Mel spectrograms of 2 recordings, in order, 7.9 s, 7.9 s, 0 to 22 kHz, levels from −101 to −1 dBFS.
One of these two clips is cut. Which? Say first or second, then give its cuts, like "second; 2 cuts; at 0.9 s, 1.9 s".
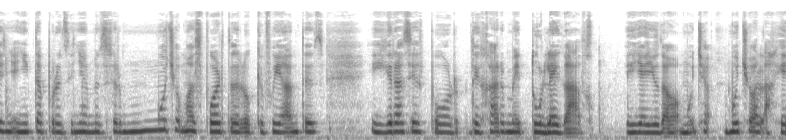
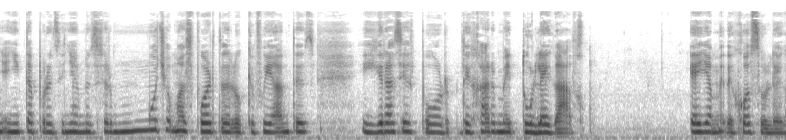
first; 1 cut; at 6.2 s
